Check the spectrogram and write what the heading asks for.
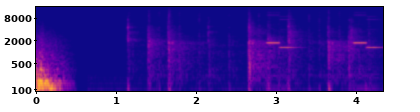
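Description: Animated-video sound effects: a low thud at the start, then a run of sharp clicks, and a short two-note falling phone notification chime about three seconds in.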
